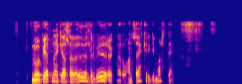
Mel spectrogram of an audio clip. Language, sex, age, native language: Icelandic, male, 20-29, Icelandic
